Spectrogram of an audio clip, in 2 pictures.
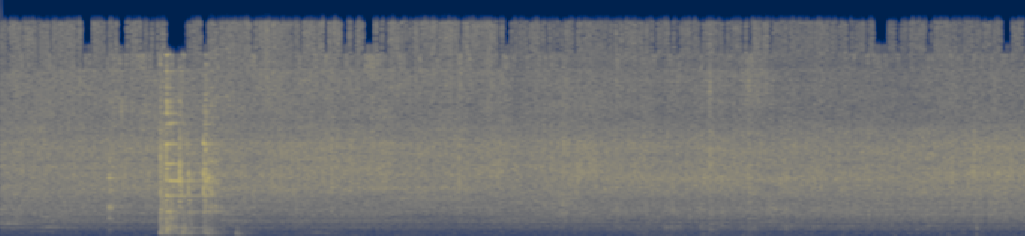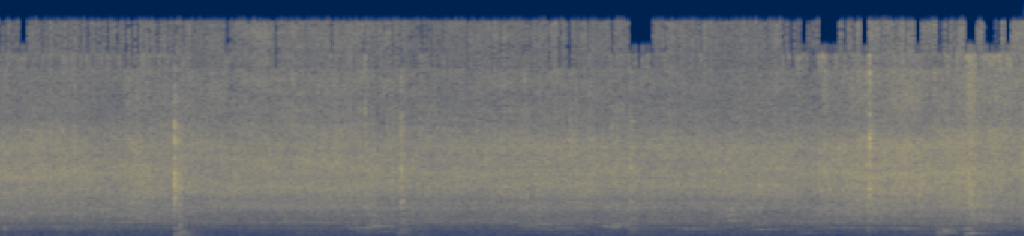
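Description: Potatoes stirred with banana flower frying in a pan, a steady close sizzle and hiss with occasional louder scrapes of the spoon against the pan.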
